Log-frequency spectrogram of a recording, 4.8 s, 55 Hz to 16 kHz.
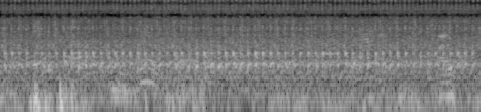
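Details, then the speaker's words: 2012 Chevy Cruze at idle: light quick ticking about three per second, first suspected valve cover; loose water pump pulley from wrong-size bolts, fixed by fitting correct bolts and tightening. "thought the valve cover i mean i thought that this was going bad but it sounds like it's coming from the water pump fully because one of the bolts was loose"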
